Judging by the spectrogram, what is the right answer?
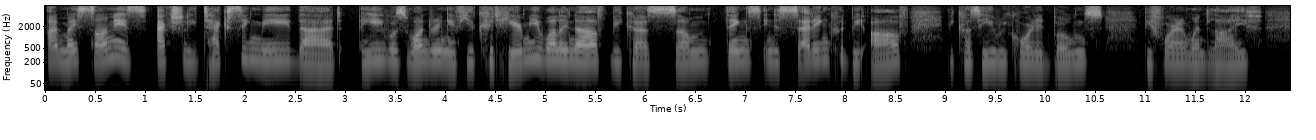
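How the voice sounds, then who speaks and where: A woman with a Dutch accent speaks at medium pitch and a moderate pace, her loudness very even, the sound dry and close with no echo. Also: fairly even intonation. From Netherlands. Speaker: music reaction streamer. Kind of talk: live stream reaction commentary. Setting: live stream. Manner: halting.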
